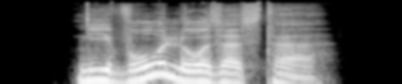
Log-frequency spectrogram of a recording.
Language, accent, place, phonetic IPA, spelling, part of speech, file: German, Germany, Berlin, [niˈvoːloːzəstə], niveauloseste, adjective, De-niveauloseste.ogg
- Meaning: inflection of niveaulos: 1. strong/mixed nominative/accusative feminine singular superlative degree 2. strong nominative/accusative plural superlative degree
